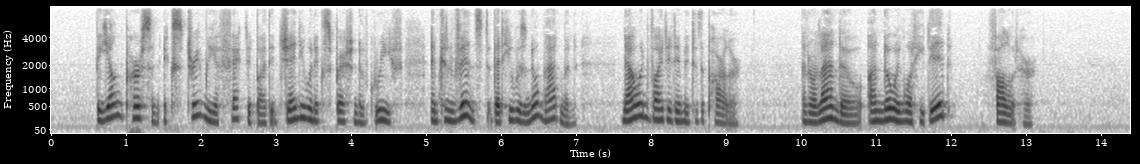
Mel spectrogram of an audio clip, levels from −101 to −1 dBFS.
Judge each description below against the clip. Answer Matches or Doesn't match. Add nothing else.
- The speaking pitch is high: Matches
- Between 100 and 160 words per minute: Matches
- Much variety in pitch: Doesn't match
